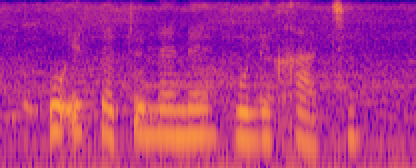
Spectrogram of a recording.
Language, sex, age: Southern Sotho, female, 22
